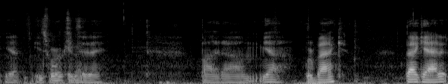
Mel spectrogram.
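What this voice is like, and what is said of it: Sick, rough voice. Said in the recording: “My voice is all fucked up ... All the boys are sick”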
